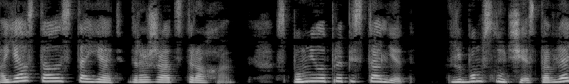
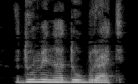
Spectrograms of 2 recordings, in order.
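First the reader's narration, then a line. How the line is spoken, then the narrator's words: Hurried whisper. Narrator (Russian): торопливо зашептала я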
